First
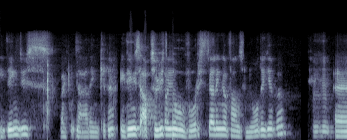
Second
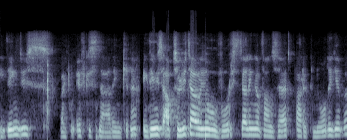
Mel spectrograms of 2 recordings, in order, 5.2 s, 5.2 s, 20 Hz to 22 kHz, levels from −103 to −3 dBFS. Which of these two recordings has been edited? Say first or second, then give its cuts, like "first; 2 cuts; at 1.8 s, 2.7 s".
first; 3 cuts; at 1.1 s, 2.5 s, 3.6 s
